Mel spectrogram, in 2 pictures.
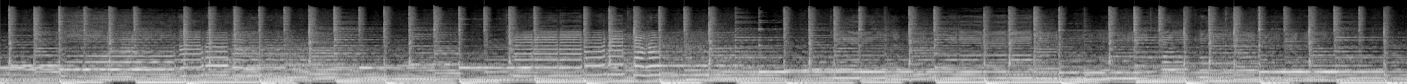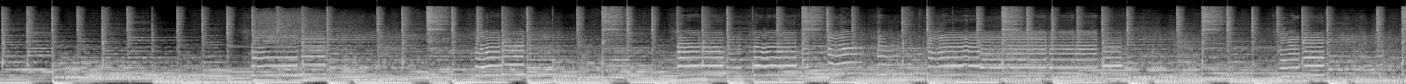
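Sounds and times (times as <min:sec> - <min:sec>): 
saxophone: 0:00.0 - 0:28.1.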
